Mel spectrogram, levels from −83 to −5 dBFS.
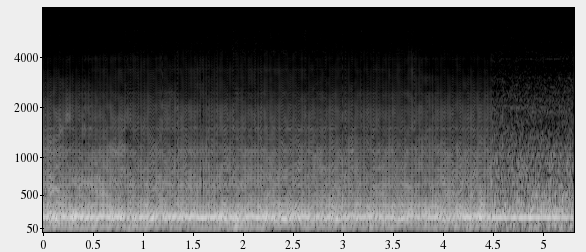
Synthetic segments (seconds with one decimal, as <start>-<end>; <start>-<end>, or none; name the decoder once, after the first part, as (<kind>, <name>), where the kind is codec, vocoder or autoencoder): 0.0-4.5 (vocoder, Vocos)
